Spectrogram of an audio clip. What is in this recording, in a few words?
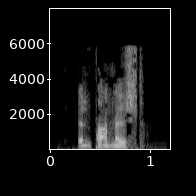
"unpunished", english; adjectives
